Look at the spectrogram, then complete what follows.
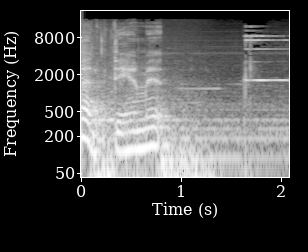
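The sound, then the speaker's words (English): A voice swears, followed by a short pause and then a sharp clink with a thin, ringing tail as something spills in a kitchen. “This is the sound of the spill.”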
